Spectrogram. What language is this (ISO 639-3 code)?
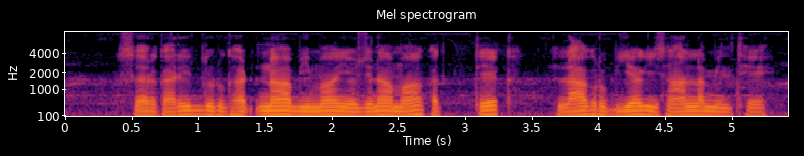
hne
